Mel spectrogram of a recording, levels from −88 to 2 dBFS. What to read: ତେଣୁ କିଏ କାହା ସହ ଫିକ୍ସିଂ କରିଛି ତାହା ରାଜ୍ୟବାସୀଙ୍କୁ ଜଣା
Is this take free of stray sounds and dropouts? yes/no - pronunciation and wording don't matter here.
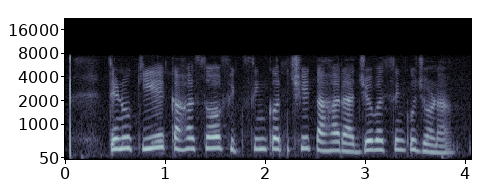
no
